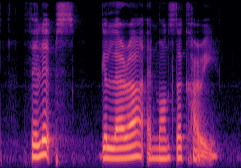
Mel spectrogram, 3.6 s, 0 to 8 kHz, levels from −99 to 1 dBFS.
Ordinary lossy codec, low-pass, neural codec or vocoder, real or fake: none; none; none; real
